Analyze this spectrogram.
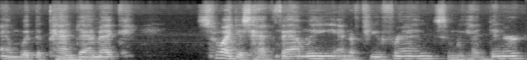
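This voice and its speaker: Her voice somewhat breathy and her tone dark and mellow, a woman with an American accent talks at a moderate pace, very deep and low in pitch with ordinary pitch variation. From Los Angeles, California. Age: 80s+. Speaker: jazz singer. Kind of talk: live-streamed personal talk. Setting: live online broadcast.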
